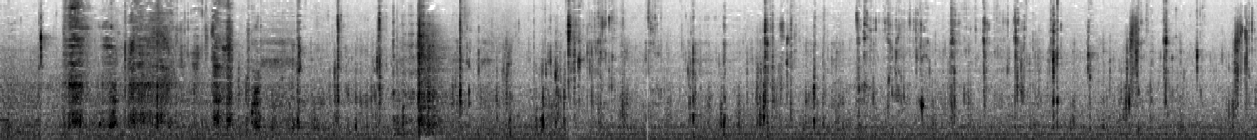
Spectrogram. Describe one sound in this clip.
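A woman slurps and sucks meat from a shell up close.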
